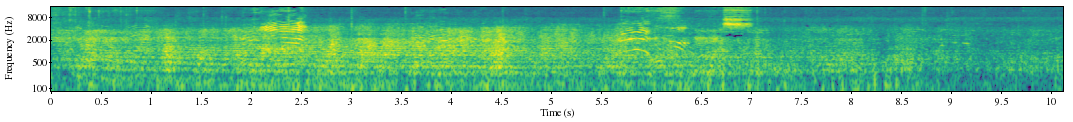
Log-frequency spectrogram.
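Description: A distant engine's steady drone that fades out near the end, with a few brief high-pitched shouts from the players.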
